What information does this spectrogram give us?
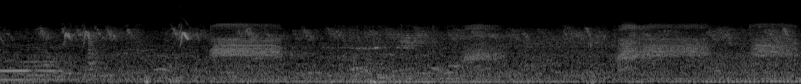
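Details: Crow at sunset with four hoarse, broad caws spaced a couple of seconds apart, against a constant low hum and faint voices.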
